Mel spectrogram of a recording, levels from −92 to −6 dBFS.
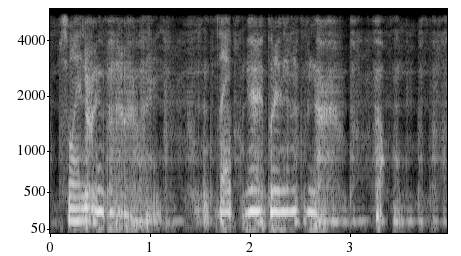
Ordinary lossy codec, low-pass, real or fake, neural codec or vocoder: none; 5.4 kHz; fake; autoencoder, 44.1 kHz, a latent of 192 numbers a frame, MeloTTS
